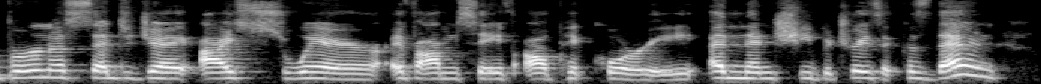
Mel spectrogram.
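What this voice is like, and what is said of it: Usual voice. Nothing is said of it.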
